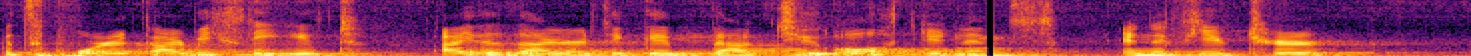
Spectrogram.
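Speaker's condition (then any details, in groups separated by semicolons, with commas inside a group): Cerebral palsy; apraxia, works on loudness, speed, repetition, speech sounds different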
